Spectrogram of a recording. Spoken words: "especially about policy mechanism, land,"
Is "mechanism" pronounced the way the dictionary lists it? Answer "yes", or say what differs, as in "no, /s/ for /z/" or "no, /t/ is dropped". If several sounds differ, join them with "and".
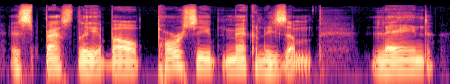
yes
